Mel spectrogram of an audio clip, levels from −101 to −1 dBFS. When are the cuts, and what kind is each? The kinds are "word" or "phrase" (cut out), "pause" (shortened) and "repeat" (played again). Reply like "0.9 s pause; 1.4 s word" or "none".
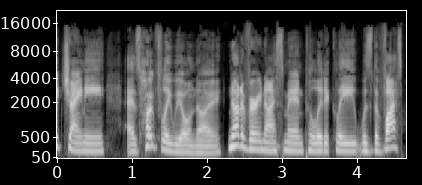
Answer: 2.2 s pause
